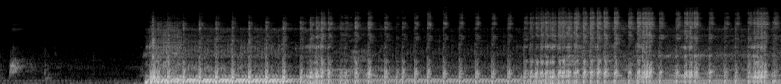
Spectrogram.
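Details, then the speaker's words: Suzuki RC100 two-stroke motorcycle started outdoors after its dirty parts were cleaned, mic held close to the engine and exhaust: it catches and settles into a crisp, rapid, smooth two-stroke beat with light revs, running clean and healthy. "klip suara masih renyah ini guys suaranya masih renyah ini mesin halus saya dekatkan saya dekatkan micnya ini ya"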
